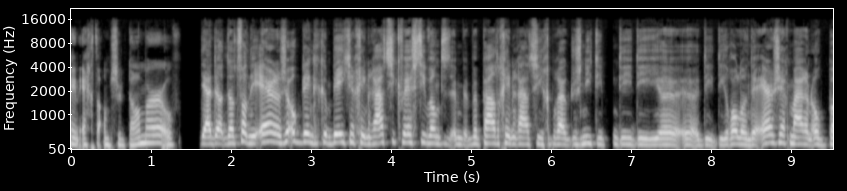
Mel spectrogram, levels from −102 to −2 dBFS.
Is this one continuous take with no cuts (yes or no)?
yes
